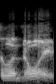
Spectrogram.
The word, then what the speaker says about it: Illinois: for the Navy, and I pronounced Illinois as Illinois with an S. Yeah. Yeah. And I was like, what are you talking about? It's Illinois, Marky.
